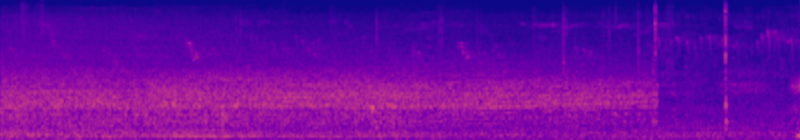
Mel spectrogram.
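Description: Steady rush of road traffic noise that drops away suddenly about six and a half seconds in, followed by a single faint click.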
